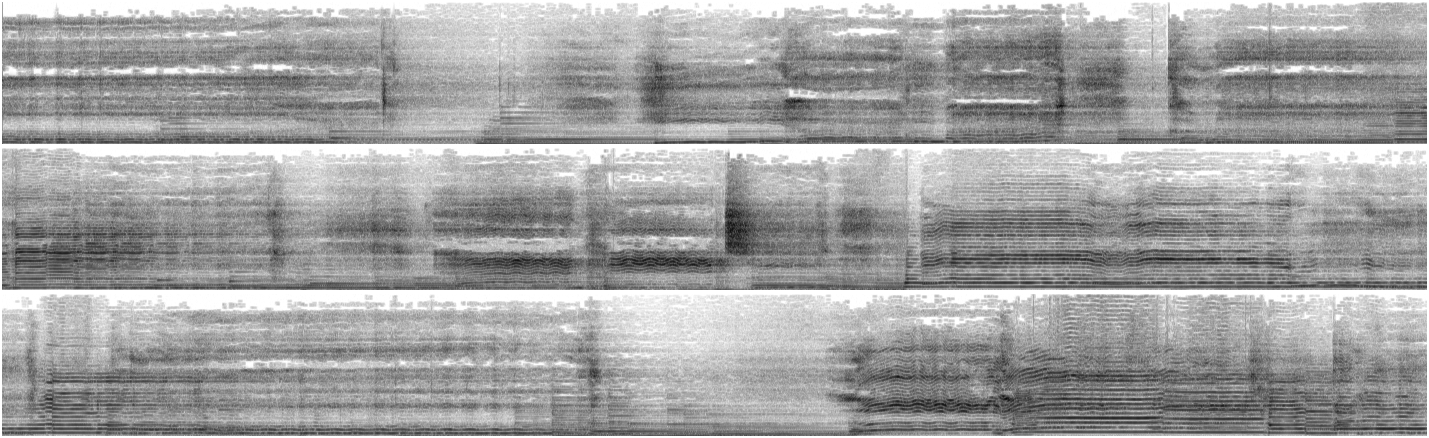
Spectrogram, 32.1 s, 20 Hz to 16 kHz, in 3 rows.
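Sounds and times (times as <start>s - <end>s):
backing track with singing: 4.8s - 21.8s
saxophone playing slow melody: 5.9s - 24.2s, 28.8s - 32.0s.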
